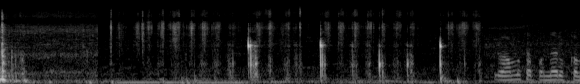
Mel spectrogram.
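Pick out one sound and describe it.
A stone pestle knocks and grinds in a stone mortar.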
